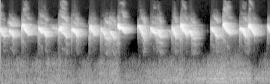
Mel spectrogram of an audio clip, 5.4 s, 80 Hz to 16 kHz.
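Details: Puff-backed bulbul kept captive, on the third day of deworming, July 2021: steady, bright, high chirps in twos and threes, evenly spaced, with a short pause midway.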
